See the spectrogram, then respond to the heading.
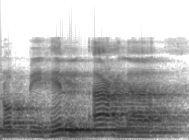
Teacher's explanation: اعلی میں حمزہ اقصی حلق سے ادا کریں گے، عین سے ملائیں گے، عین پہ اظہار ہے یعنی اس کو ظاہر کرنا ہے، لام پر کھڑا زبر دو حرکات لمبا کریں گے.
